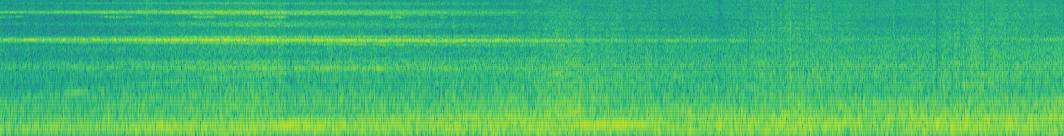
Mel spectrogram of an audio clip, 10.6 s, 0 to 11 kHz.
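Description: A TILO RABe 524 (Stadler FLIRT) electric multiple unit pulls past close by, getting louder as it gathers speed. Its rolling rumble carries a rising whine from the drive and a steady high-pitched tone.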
